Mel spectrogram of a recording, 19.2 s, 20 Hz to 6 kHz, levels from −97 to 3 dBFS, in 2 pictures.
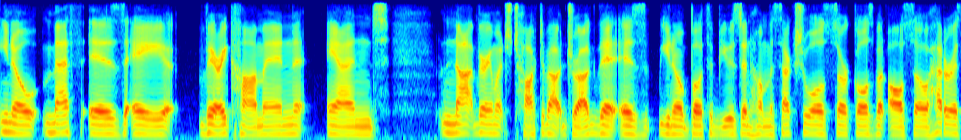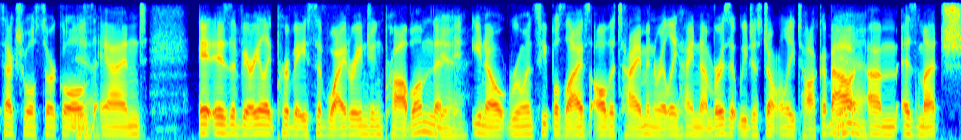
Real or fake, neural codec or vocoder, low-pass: real; none; 5.4 kHz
